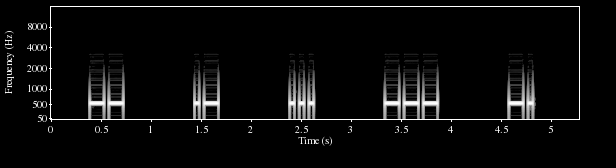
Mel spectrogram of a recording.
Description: Morse code, heard as a keyed tone, about 25 wpm, spaced as for 10 wpm, 550 Hz. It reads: MASON
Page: News Headlines in Morse Code at 10 WPM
